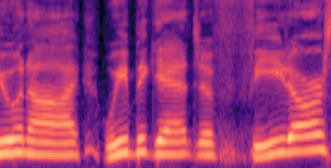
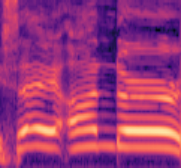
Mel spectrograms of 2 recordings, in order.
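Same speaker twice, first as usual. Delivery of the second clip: loud, high, drawn-out prompt to the crowd; raised, stretched call-and-response cue; calling out to the room; 9 semitones higher, 6 dB louder, slower than usual. Retold or imitated. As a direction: call it out for everyone to repeat. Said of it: "I'd say".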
